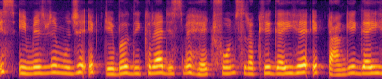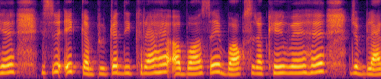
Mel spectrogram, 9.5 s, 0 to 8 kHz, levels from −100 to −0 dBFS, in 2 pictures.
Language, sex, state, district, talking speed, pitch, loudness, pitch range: Hindi, female, Uttarakhand, Tehri Garhwal, 215 wpm, 240 Hz, -17 LUFS, 225-255 Hz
